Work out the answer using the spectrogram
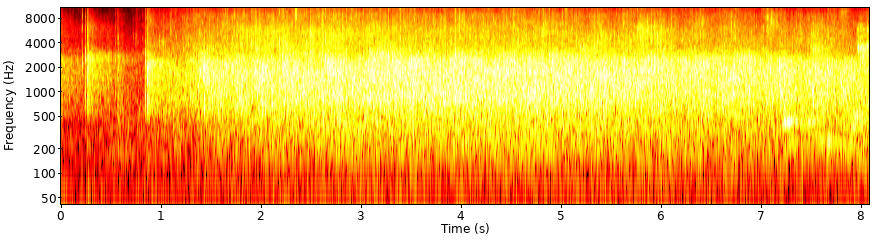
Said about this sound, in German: Wir sagen mit diesem Applaus gemeinsam Dank und vor allen Dingen werden jedes dieser einzelnen Kinder wird Ihnen von Herzen danken für den Weg, den es gehen kann.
